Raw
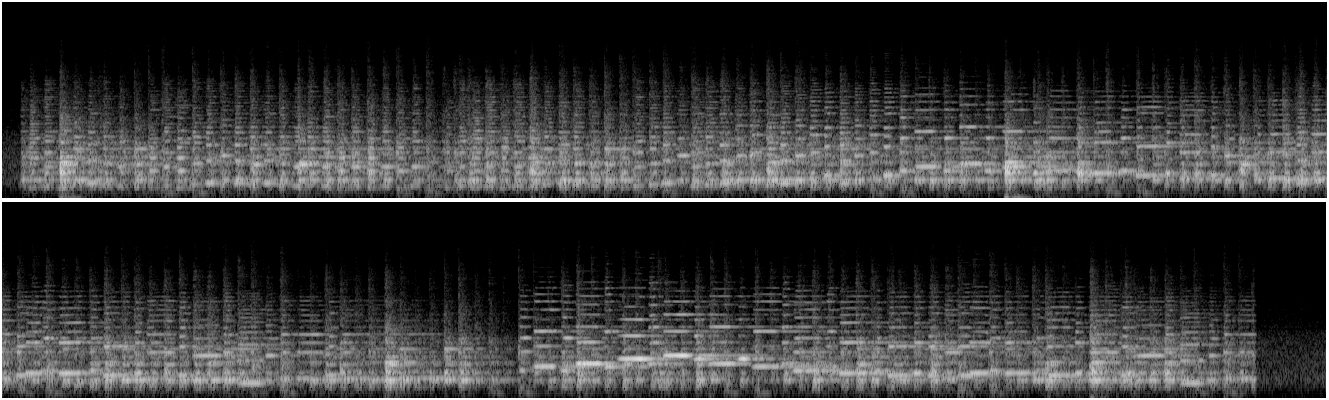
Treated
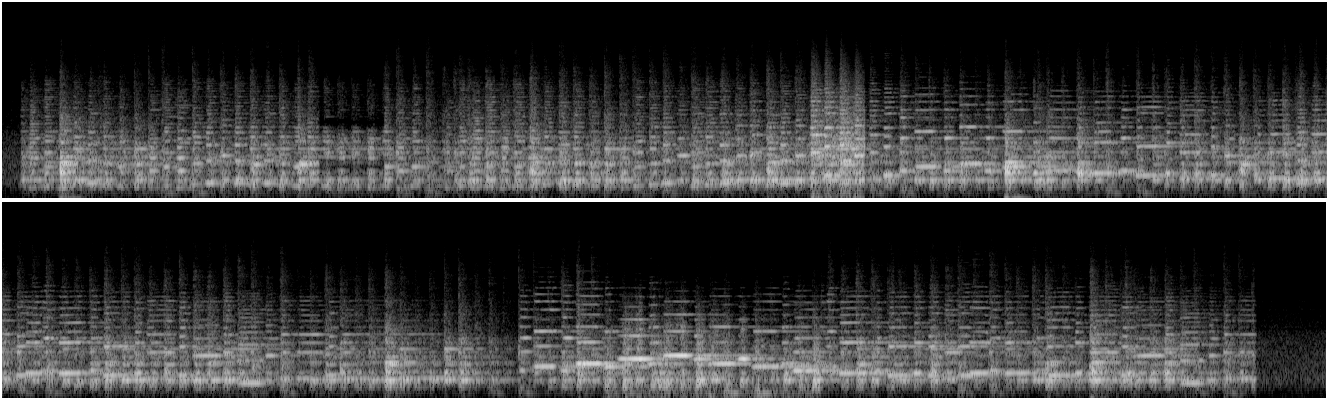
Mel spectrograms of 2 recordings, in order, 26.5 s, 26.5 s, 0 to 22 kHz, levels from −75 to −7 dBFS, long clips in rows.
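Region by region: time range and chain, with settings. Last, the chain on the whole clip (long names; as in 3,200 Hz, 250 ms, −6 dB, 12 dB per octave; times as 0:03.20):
0:03.17–0:03.83: parametric band 3,000 Hz −8.5 dB 0.96 octaves + phaser with its sweep stopped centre 2,000 Hz, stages 6
0:08.09–0:08.63: high-shelf EQ 4,000 Hz −3.5 dB + mid-hump overdrive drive 21 dB, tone 5,300 Hz, clips at −13 dBFS
0:19.26–0:21.44: spectral tilt −3.5 dB per octave + saturating transformer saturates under 730 Hz
whole clip: no processing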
